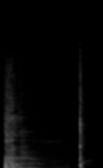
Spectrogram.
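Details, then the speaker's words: Single sharp, harsh cough close to an unmuted microphone, trailing off, then a brief throat sound; the adult cougher apologizes; cough. "oh [ __ ] I hit the browser and left the mic unmuted and coughed directly into the into the mic"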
